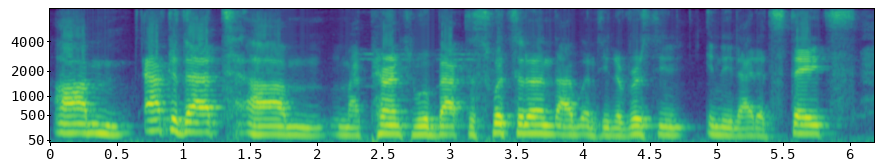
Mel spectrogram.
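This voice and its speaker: A man who directs a church's overseas mission, calmly answering interview questions in a measured way with some hesitations. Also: mid-range voice.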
